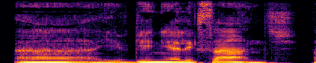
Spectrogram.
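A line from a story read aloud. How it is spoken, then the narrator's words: Joyful exclamation. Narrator (Russian): радостно воскликнул Боровицкий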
